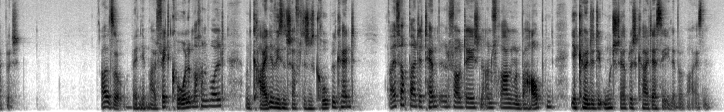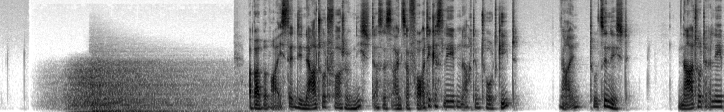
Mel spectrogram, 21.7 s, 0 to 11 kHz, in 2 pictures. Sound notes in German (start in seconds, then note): 11.5 woosh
